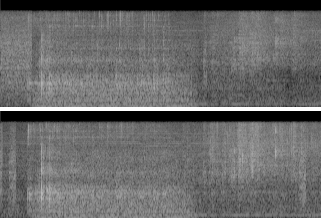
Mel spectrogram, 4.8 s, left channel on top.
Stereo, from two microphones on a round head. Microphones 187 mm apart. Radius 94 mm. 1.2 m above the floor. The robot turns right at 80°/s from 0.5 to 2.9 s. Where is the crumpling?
40° right (ahead or behind), 1.3 m; by 4.8 s 55° right (ahead or behind), 1.3 m.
